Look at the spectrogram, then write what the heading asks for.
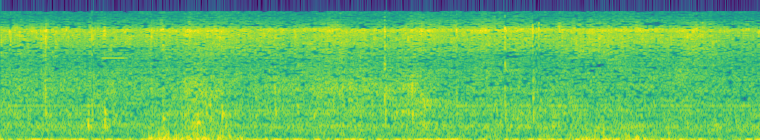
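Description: Mutton pieces in spiced oil sizzling steadily in a kadai while a spatula stirs them through to mix in salt and sugar.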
